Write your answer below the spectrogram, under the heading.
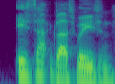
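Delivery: ordinary delivery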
